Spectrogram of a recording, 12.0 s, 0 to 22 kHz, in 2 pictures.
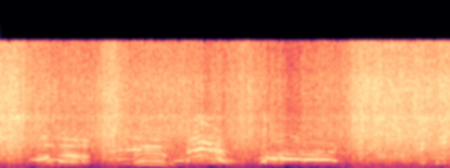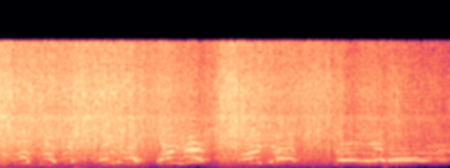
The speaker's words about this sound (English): a giant blue bucket that fills with water and then releases it every 10 minutes. Yeah, the bottom of it sort of just opens out. So then it's going to almost like a little waterfall. Yeah. Every child knows exactly what's coming and when.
